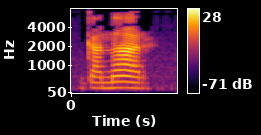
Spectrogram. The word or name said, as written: ganar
